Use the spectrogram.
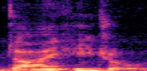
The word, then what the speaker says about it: dihedral: Di meaning 2, dihedral, like 2 sides, dihedral groups.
